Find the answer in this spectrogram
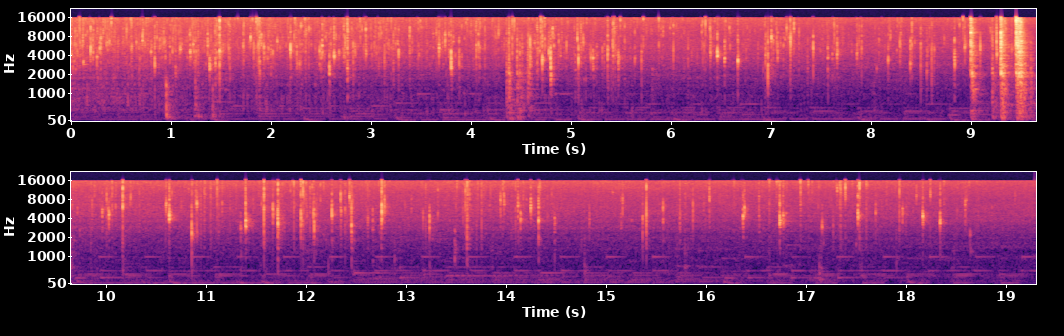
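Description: Egg-coated beef kebab patties frying in hot oil in a pan: a steady sizzle full of small crackles and pops, with a louder burst of spattering about nine seconds in.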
